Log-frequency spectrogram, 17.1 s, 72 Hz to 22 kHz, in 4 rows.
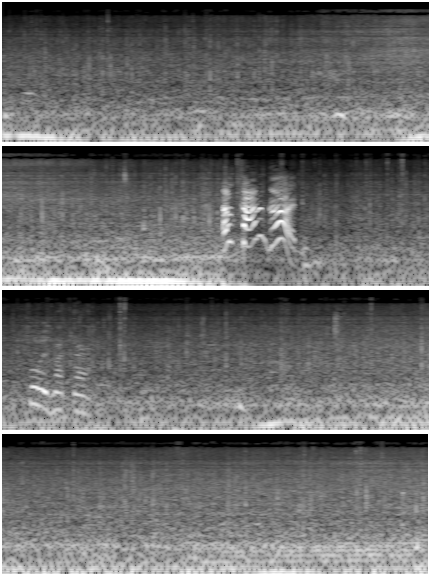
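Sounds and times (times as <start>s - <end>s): low traffic rumble: 0.0s - 17.0s
rain on wet street: 0.0s - 17.0s.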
